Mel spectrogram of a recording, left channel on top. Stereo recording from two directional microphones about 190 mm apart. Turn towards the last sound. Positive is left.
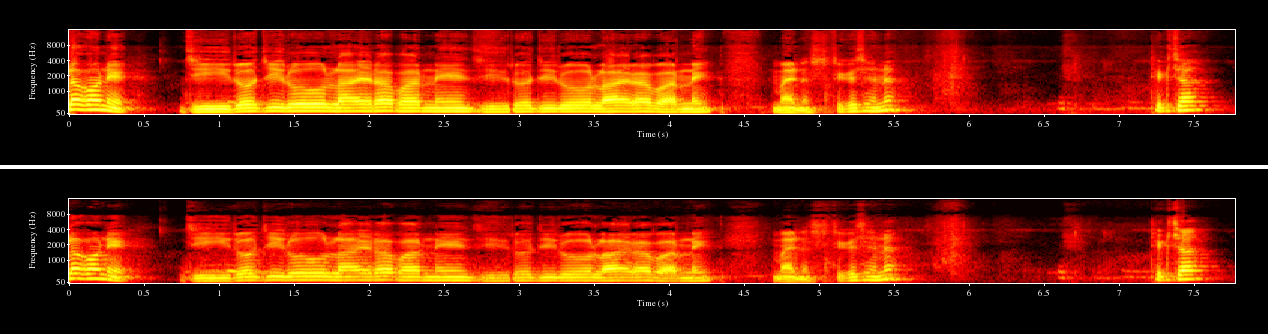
turn(degrees=20)  # may be behind; listen again after turning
